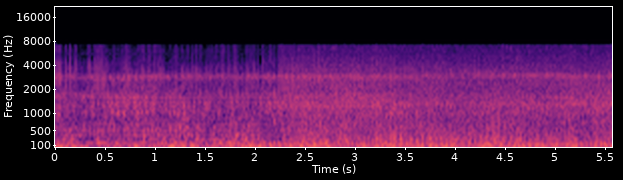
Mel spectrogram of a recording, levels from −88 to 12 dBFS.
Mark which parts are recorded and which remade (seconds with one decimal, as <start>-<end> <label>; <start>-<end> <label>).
0.0-2.3 remade; 2.3-5.6 recorded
